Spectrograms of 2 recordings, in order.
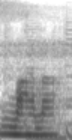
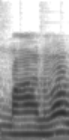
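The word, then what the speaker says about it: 만화: Web comic या माना बनाना, यस माना, जो कोरियन वेबटून होते हैं जिन्हें हम मानवा बोलते हैं, असल में वो मानवा नहीं होते, माना होते हैं। उसमें W साइलेंट होता है।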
